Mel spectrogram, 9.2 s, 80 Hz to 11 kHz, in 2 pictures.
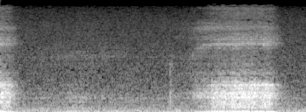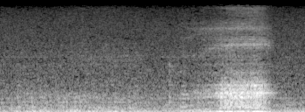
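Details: Sleep snoring recorded with the SnoreLab app on 2025/04/30: two rough, rattling snores on the in-breath, about 13 breaths a minute, over quiet room hiss.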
